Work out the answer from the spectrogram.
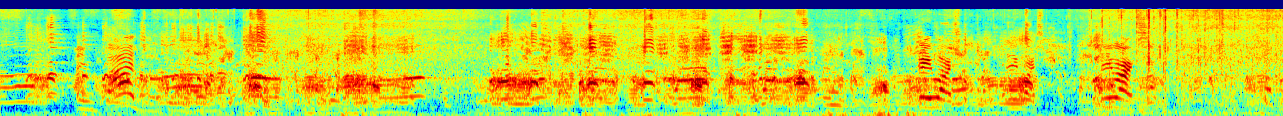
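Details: Geese calling: a dense, continuous chorus of overlapping honks and cackles from many birds, over a low rumbling background.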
